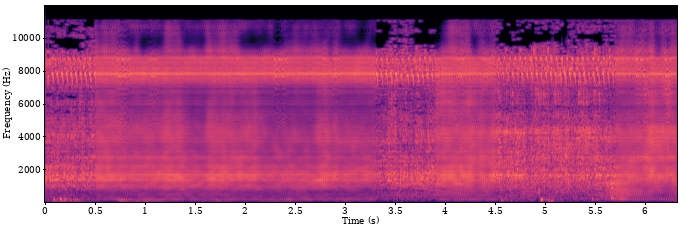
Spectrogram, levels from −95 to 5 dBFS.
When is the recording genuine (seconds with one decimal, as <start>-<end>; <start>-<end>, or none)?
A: 0.0-0.5; 3.3-3.9; 4.5-5.7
